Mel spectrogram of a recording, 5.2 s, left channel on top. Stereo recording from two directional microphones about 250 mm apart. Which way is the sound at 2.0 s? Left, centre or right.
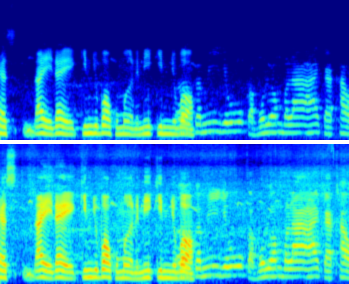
Centre.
